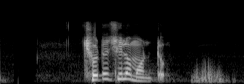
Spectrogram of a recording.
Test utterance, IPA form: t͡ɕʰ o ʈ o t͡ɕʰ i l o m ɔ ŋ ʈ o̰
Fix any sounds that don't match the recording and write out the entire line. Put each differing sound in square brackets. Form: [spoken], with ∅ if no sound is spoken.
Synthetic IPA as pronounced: t͡ɕʰ o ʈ o t͡ɕʰ i l o m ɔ [ɳ] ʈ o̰

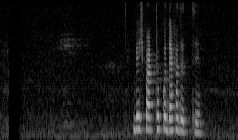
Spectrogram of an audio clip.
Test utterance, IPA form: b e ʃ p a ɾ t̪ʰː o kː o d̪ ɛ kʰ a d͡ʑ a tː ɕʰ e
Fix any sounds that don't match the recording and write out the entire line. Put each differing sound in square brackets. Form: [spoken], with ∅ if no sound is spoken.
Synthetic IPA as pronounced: b e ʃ p a ɾ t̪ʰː o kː o d̪ ɛ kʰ a d͡ʑ a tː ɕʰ e

